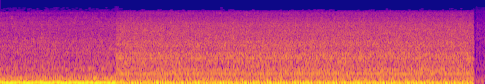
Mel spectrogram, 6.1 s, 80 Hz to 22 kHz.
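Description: Ram 1500 pickup's engine idling steadily, a little quieter after about a second and a half.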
